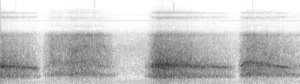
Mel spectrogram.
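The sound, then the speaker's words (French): Loud breathing: a long, deep breath drawn in and pushed out, repeated in slow airy bursts with brief pauses between, no speech over it. “Attends. Respiration.”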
